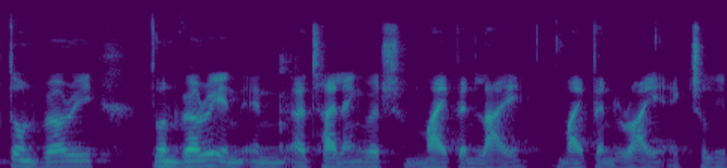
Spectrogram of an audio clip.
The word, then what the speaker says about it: mai pen rai: mai pen rai actually, but they don't really pronounce the R in Thailand. So that everything with an R becomes like kind of an L when they hurry, when they don't pronounce it correctly. So mai pen lai is like, don't worry, don't sweat it.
